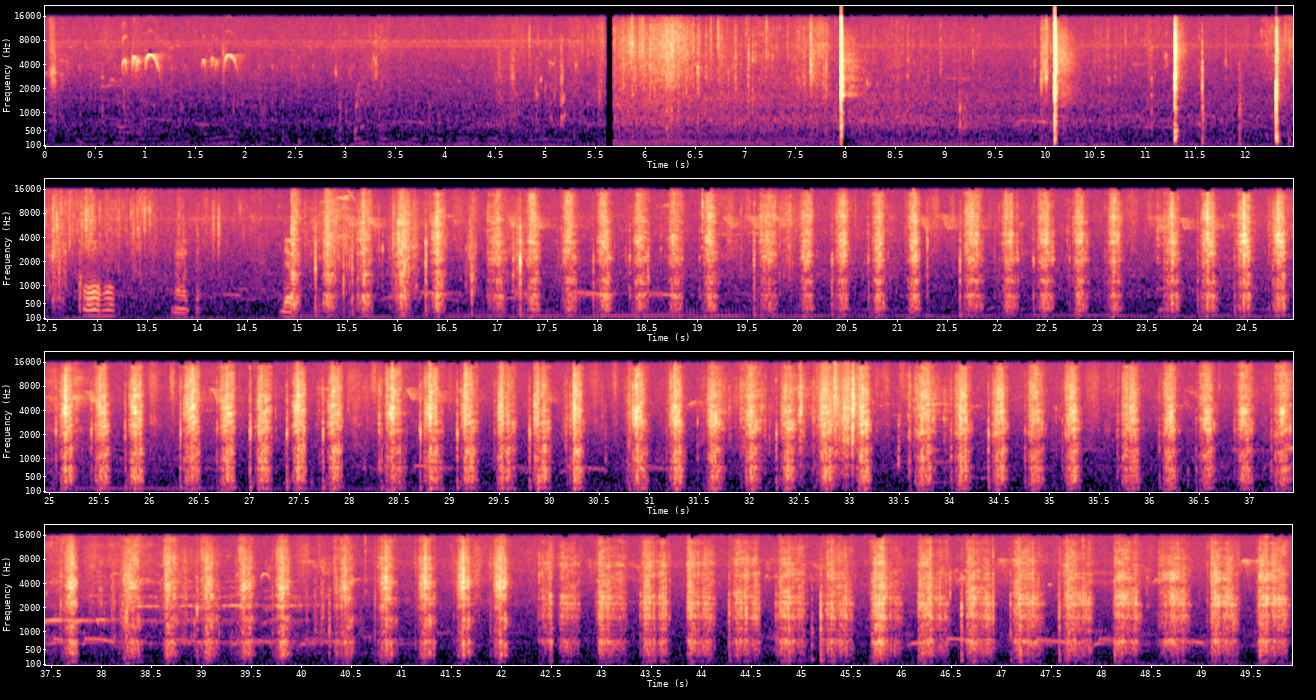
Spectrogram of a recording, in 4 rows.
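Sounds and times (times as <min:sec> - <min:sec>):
coconut scraping against ridged bowl: 0:14.8 - 0:49.9.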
